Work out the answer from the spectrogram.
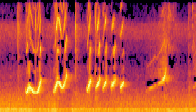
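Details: Pet parrot, said to speak different words and be eager to learn more: two wavy, warbling whistles, then five short whistled notes repeated quickly, then a faint rising whistle, over a steady faint high hum.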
